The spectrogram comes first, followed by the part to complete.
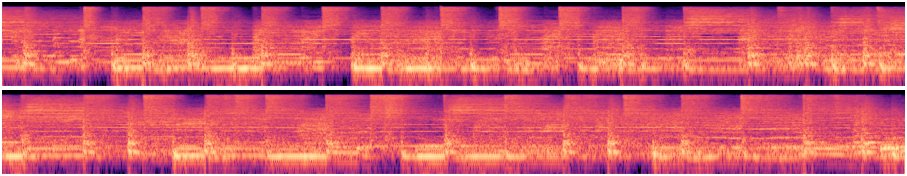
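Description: Rock band playing an instrumental passage live: electric guitars over a drum kit keeping a steady beat, with no vocals.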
